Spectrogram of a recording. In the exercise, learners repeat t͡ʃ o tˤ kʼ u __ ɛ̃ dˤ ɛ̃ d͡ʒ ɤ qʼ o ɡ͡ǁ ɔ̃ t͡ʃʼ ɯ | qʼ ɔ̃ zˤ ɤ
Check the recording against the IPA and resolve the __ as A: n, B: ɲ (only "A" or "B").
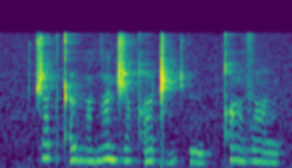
A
